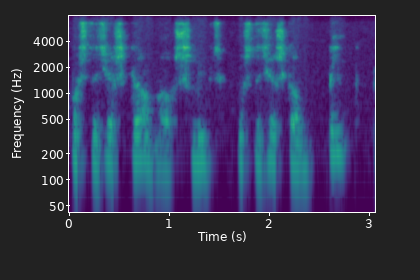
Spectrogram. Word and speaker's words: Slot: guys you you're right this pronounced slute of course it said i ph him up and I said hello Mr the slot he said it's slute prank I said oh okay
